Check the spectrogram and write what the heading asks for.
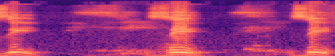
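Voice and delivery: American zee. Shown as a demonstration. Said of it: "American उसको बोलते हैं जी".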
